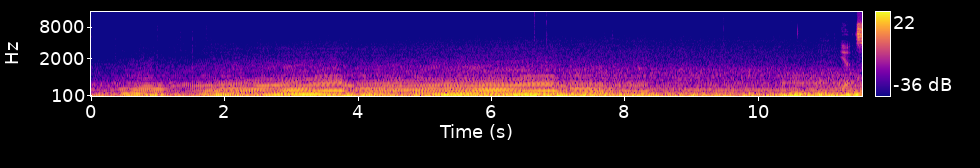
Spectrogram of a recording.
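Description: A 2021 Mercedes E450 Cabriolet accelerates on the highway, its engine rising steadily through gears with brief dips at shifts, loud and continuous over wind and road roar, with someone talking in the car.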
